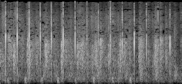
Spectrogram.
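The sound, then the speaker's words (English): A conference audience applauds a panel after a discussion, a dense wash of many overlapping hand claps with sharper individual claps popping out, sustained at even loudness for the whole stretch. “Singer, as he comes forward, can I ask that we give this panel a round of applause for a very stimulating discussion?”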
